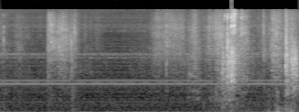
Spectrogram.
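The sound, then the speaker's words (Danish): Papers being rustled and shuffled in several short, crisp bursts as someone searches through them for an item, a couple of quick ones early and louder, scratchier ones near the end, with no talking. “I kan nok høre, at jeg sidder skræmmende med papirerne.”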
